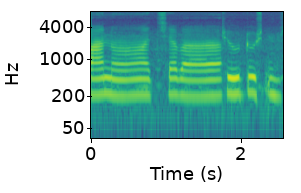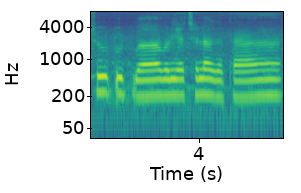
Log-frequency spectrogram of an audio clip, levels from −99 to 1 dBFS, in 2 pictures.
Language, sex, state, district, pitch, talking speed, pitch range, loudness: Hindi, female, Uttar Pradesh, Deoria, 210 Hz, 130 wpm, 205-220 Hz, -16 LUFS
